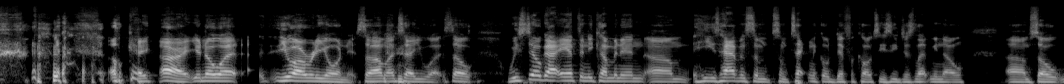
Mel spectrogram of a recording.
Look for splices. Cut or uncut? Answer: uncut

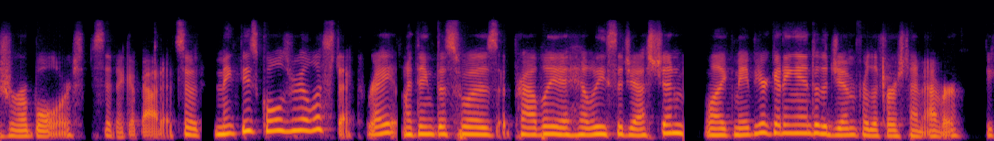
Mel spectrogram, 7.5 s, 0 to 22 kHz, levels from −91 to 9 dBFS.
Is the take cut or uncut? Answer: cut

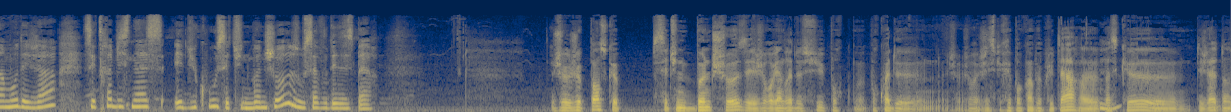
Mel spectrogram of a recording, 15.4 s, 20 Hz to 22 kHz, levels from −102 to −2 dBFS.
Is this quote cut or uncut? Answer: uncut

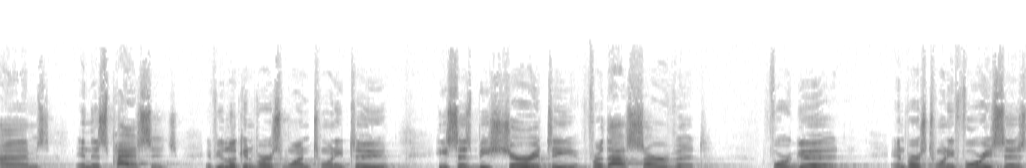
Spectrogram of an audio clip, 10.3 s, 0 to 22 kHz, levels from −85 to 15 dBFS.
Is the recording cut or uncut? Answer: uncut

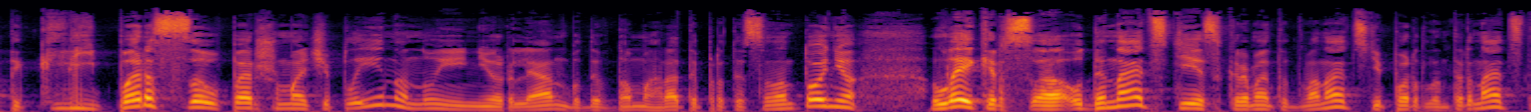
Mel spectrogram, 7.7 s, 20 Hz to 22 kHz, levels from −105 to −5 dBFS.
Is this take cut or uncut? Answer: uncut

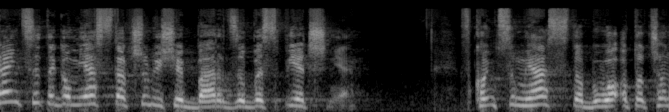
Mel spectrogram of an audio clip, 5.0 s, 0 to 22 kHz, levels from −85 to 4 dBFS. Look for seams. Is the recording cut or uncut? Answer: uncut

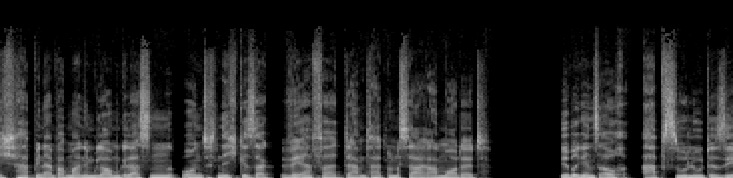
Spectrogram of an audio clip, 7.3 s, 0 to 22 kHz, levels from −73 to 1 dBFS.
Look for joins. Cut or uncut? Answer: cut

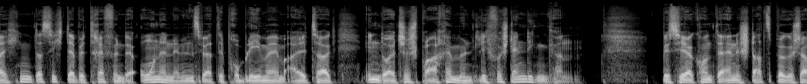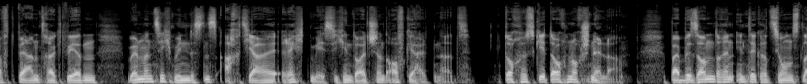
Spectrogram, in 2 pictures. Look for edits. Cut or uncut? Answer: cut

